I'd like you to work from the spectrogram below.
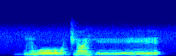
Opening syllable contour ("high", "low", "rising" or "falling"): high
